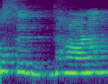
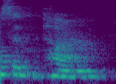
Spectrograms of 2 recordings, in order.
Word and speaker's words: सिद्धाणम: सिद्धाणम की स्पेलिंग देखिए, स में छोटी की मात्रा, ये द आधा है, फिर ये धा है, ये घ नहीं है, ध है, और फिर आ की मात्रा।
